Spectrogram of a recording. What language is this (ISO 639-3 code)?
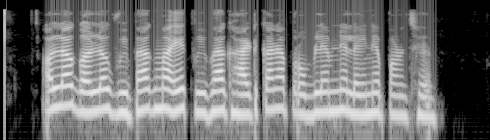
guj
